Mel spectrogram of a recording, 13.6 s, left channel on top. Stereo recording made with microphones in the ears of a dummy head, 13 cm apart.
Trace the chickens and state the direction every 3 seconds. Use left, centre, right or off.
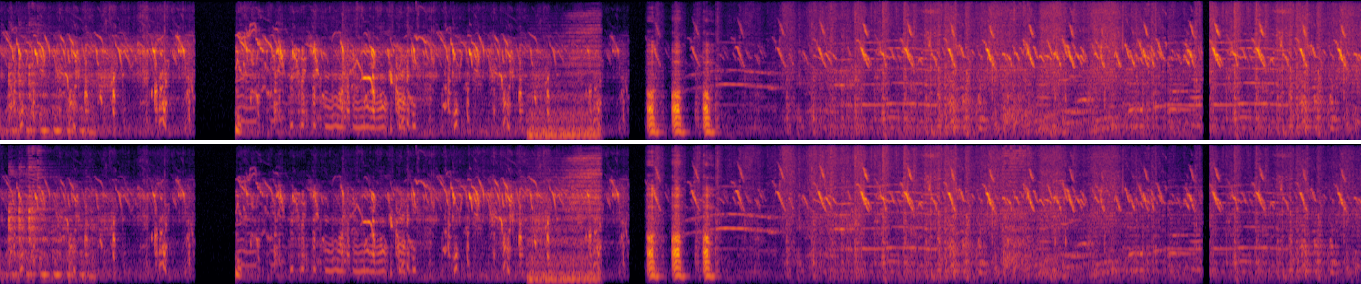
left, centre, right, centre, left.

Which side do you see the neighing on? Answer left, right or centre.
right.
